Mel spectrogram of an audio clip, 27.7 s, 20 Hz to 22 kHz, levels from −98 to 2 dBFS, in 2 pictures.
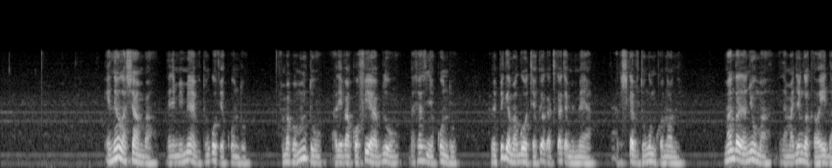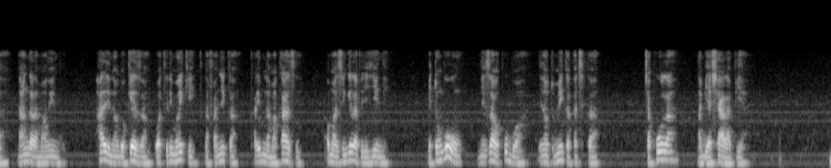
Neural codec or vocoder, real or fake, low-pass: none; real; 7.2 kHz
